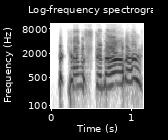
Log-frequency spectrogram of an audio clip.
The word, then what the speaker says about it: Castaneda: But he's just been named to the USA Paralympic soccer team, and I'm very excited to announce Castaneda.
